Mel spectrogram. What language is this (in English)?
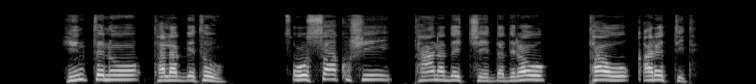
Dawro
